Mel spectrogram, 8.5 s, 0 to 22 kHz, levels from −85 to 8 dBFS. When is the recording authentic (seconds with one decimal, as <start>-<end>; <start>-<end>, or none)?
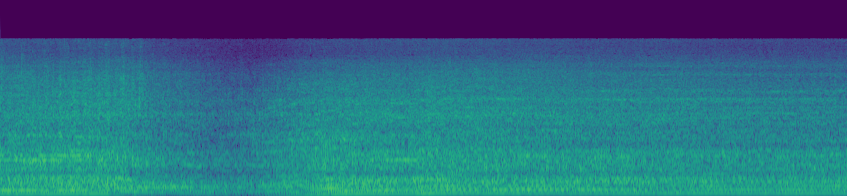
0.0-4.8; 5.8-8.5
